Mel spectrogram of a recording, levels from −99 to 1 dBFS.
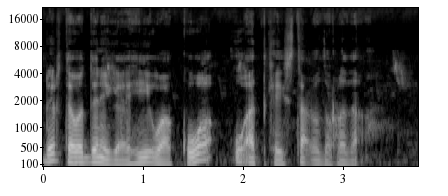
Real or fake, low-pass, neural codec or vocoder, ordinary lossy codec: fake; none; vocoder, 44.1 kHz, 128 mel bands every 512 samples, BigVGAN v2; none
